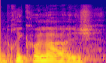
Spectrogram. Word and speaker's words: bricolage: my word is bricolage and it's spelled b r i c o l a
